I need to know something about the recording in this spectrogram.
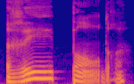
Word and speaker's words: répandre: Répandre. Okay, so here you get this A-N combination, so the sound is en. Répandre, répandre.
